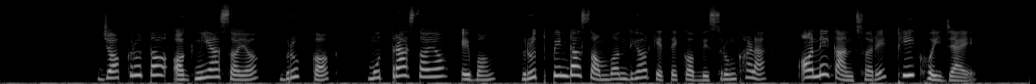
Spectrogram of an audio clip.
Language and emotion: Odia, neutral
